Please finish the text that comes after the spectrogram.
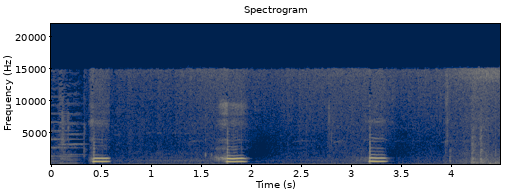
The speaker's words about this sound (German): Der Lockruf der Rotbauchunke. Geht es der seltenen Kröte in diesem Tümpel noch gut?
